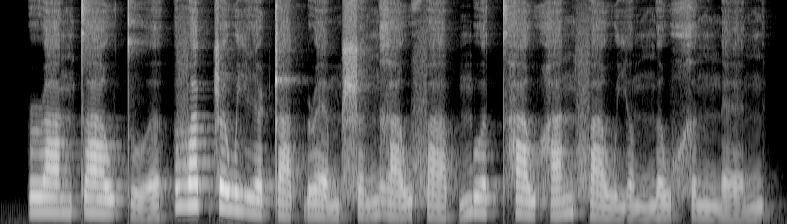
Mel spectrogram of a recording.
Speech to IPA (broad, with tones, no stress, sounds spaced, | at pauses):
ɹ a˧ ŋ t̪ aː˧ w t̪ u˨˩˨ ə̯ | v a˦˥ k̚ ʂ ə˧ w j i˨˩ ə̯ ʈ a˨˩ t̚ ɹ ɛ˨˩˨ m ʂ ə˨˩˦ ŋ ɣ a˨˩˦ w f aː˨˩ p̚ m u˧ ə̯ t̪ʰ a˧ w h a˧˥ n f a˨˩ w j ə˨˩ m ŋ ə˧ w x ə˧ ŋ n ɛ˨˩˦ ŋ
